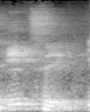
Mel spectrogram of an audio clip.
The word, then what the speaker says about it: Etsy: Etsy. – Etsy.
